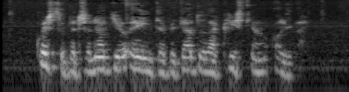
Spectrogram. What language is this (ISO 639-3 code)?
ita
